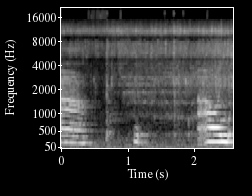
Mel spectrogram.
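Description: Onion hitting a hot pan and frying, a fresh sizzle that swells near the end and joins the short stirring scrapes and the faint speech-like tones of a home kitchen.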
